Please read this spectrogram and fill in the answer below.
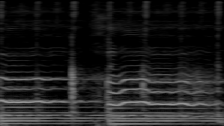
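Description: Pop ballad: long wordless vocal notes sung over sustained backing chords, two held notes with a short break between them about a second in.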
